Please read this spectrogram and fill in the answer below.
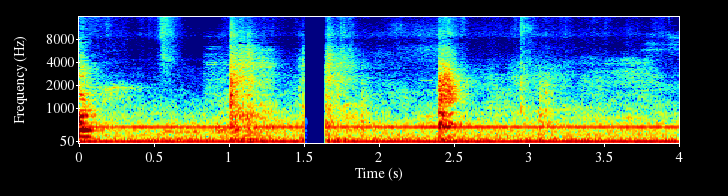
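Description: Quiet kitchen room tone with a steady faint hum and two soft knocks, about a second in and again near two and a half seconds, as masa balls and a paper sheet are handled on a tortilla press. The sound cuts out completely for a moment near the middle.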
